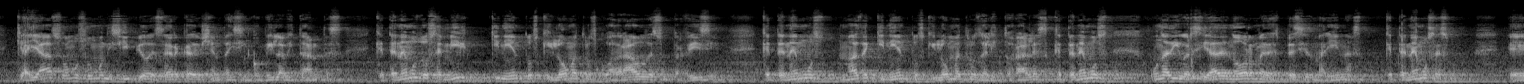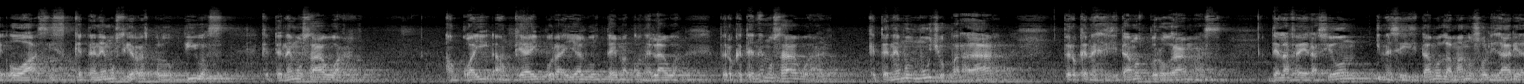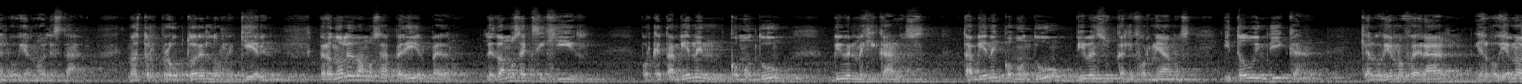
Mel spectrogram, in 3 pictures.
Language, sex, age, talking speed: Spanish, male, 50-69, 155 wpm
